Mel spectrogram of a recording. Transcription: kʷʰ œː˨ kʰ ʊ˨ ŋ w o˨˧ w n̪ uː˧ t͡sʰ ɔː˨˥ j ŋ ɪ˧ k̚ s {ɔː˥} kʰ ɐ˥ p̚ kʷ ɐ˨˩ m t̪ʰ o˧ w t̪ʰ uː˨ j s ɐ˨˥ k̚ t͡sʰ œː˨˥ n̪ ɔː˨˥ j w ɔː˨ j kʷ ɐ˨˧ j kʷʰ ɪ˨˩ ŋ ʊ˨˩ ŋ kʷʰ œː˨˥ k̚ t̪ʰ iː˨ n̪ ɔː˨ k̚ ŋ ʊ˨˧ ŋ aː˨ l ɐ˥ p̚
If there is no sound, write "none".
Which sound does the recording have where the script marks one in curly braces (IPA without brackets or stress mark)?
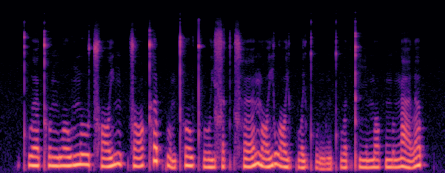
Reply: ɔː˨˥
